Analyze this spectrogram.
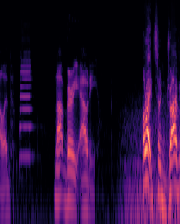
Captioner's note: horn honking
